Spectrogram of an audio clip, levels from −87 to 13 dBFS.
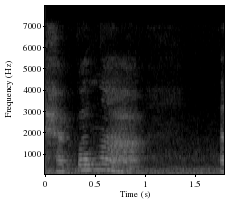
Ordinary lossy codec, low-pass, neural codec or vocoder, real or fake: none; 7.2 kHz; none; real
